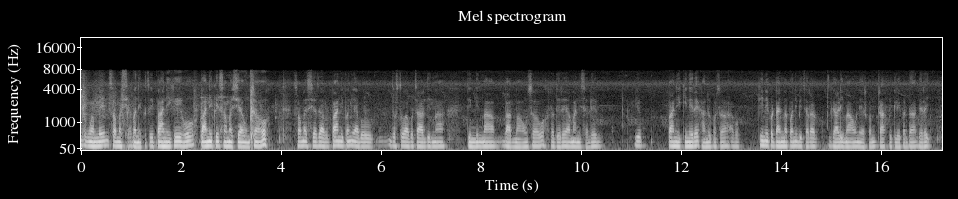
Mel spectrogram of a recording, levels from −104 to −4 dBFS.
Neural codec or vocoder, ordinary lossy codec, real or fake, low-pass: none; none; real; none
